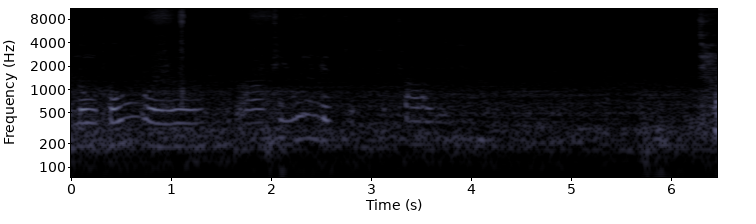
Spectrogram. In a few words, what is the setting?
car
